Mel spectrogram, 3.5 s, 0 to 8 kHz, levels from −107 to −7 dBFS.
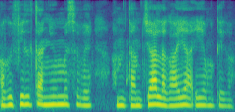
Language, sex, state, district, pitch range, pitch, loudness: Wancho, female, Arunachal Pradesh, Longding, 190-215 Hz, 195 Hz, -19 LUFS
